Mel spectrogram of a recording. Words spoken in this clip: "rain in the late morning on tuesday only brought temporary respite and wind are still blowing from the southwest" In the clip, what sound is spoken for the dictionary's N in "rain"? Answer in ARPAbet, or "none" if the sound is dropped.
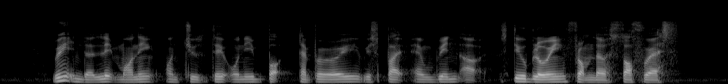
none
